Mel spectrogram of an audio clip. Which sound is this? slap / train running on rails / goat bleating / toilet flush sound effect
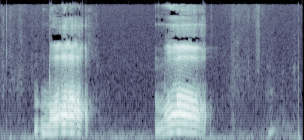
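goat bleating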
